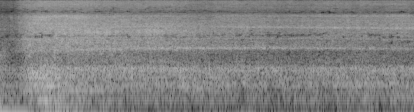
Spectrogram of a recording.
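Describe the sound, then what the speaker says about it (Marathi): Water hits a hot pan of roasted soya chunk khichdi with a sudden loud hiss of steam that stays strong and steady for several seconds, close up with no talking. "त्यानंतर आतमध्ये पाणी टाका"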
